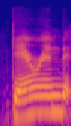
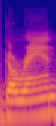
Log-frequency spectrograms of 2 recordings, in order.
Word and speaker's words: Garand: Garand is the French Canadian pronunciation. John C. Garand was French Canadian, so that makes sense. But Garand is just a bit more natural for a lot of Americans to say.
